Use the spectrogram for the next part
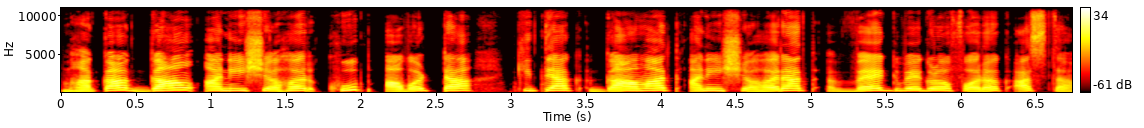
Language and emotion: Goan Konkani, neutral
